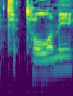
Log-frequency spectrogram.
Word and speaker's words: Ptolemy: They're obviously talking about the reign of the new pharaoh, which is how do you pronounce that? Ptolemy? It starts with a P, but I don't think there's a... – Yeah, Ptolemy, because it's Ptolemaic. – Ptolemy, yeah. – Yeah, I think the P's silent.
